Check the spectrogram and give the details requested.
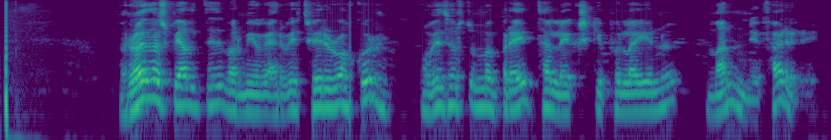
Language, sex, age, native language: Icelandic, male, 70-79, Icelandic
